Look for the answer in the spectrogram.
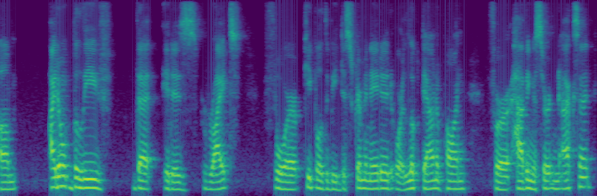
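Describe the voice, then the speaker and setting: Brief: male English teacher, mellow tone, explanatory, filler-heavy Q&A. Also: medium pitch, fairly even intonation, unhurried. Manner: explanatory, thinking aloud with fillers. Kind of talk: answering viewer questions in a lesson.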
